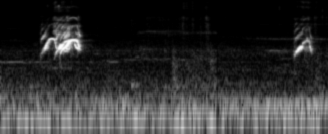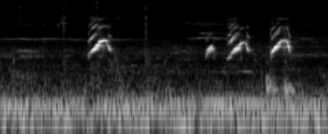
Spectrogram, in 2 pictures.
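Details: White lovebirds in a captive parrot family give a loud opening chirp, then spaced rising chirps every second or two, ending in a quick pair of notes, over a faint hum.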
